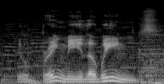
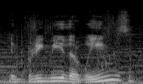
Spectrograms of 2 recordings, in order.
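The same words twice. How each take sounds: First: The voice falls at the end, like a statement. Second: The voice rises at the end, like a question. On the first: It is an order or statement. The speaker calls it wrong. "I think that was supposed to be" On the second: It is asked as a question. The speaker calls it right. "How do how do I make that sound like a question?"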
